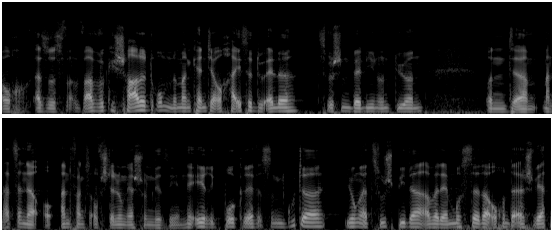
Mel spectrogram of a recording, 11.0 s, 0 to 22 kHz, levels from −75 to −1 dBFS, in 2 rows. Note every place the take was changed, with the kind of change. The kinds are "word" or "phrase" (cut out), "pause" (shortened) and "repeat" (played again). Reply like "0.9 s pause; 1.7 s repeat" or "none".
none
